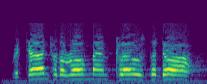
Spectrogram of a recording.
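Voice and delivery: dull, lifeless, expressionless flat monotone. A hypnotized man ordering the captain back to the room: dull, expressionless voice. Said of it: "That same dull, expressionless voice".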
